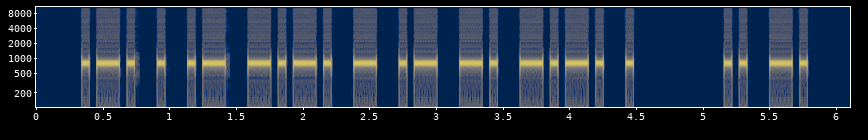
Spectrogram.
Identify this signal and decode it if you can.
Morse code, heard as a keyed tone, about 21 wpm, 800 Hz. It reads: REACTANCE IN
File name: Technical Subjects / Technical Subjects-mp3s / XC @20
